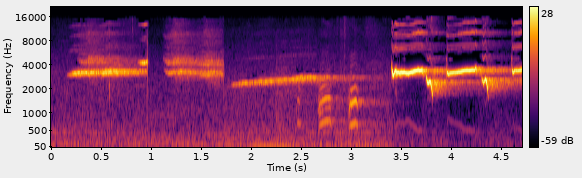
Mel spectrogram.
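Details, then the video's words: White-rumped shama master song for luring rivals: steady high whistles, a long thin rising note and a few short chirps, then loud, ringing high whistled phrases at the end. "PIKAT MURAI BATU LAWAN DENGAN MASTERAN MURAI BATU SATU INI"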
